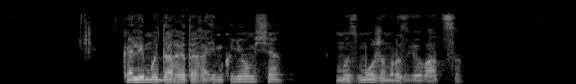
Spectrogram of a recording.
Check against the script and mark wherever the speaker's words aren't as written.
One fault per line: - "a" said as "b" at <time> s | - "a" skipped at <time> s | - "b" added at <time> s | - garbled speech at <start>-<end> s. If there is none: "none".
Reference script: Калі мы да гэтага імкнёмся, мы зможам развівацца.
none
